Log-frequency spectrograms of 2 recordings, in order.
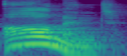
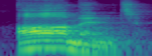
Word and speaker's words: almond: them but pay attention the american pronunciation includes the l very very slightly it's like almond almond however the british pronunciation does not pronounce the l almond almond so almond american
